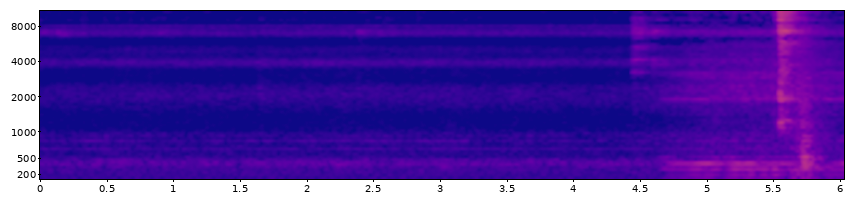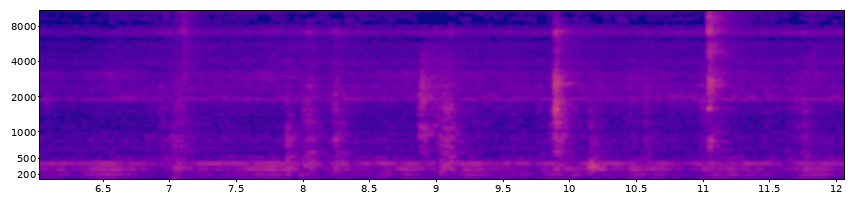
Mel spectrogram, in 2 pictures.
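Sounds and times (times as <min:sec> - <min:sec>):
washing machine motor hum: 0:04.6 - 0:12.0.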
